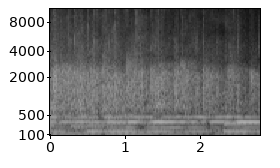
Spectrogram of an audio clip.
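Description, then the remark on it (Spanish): A crowd applauds with dense, steady clapping that holds an even loudness for the whole stretch, while sustained low tones hum underneath. “¿Podemos dar un aplauso a las personas que han enviado las preguntas?”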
